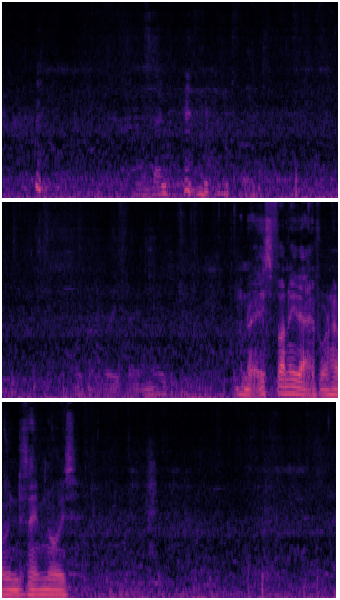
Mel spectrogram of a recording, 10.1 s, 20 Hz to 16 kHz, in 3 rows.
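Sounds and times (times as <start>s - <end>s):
low street rumble: 0.0s - 10.0s.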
